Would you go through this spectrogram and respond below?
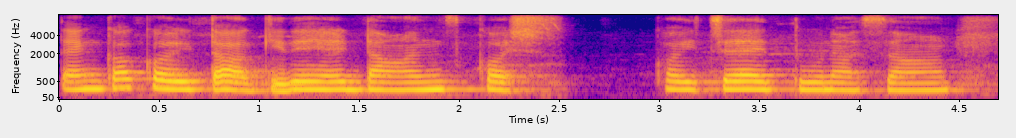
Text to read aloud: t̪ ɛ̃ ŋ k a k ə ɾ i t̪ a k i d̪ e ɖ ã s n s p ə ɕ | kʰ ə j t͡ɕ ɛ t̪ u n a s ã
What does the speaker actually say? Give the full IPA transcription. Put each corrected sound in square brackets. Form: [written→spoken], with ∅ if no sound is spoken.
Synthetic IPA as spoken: t̪ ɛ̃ ŋ k a k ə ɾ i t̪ a k i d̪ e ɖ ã [s→∅] n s [p→k] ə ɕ | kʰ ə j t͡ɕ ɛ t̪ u n a s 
